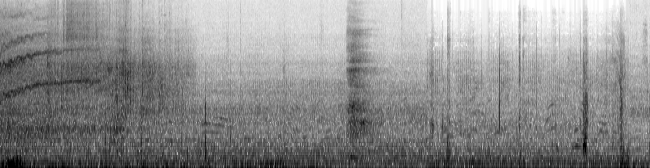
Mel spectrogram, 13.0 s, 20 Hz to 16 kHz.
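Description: Electric drive motors and gearing of a motorized LEGO Technic McLaren P1 RC car, whining and rising in pitch as it accelerates hard, with tyre rumble on asphalt. The whine fades out after about three seconds as the run ends with a wheel coming off.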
